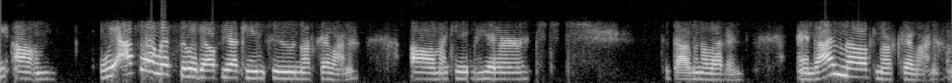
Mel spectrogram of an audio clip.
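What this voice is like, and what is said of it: Off-sounding, allergy-affected voice. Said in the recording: “I got to apologize for the voice. ... the pollen count out here is at an all-time high. So I apologize if I sound crazy”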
